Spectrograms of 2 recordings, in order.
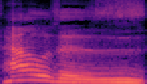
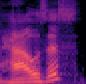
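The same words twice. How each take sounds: First: The word ends with a z sound. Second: The word ends with an s sound. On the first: The speaker calls it right. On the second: The speaker calls it wrong.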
